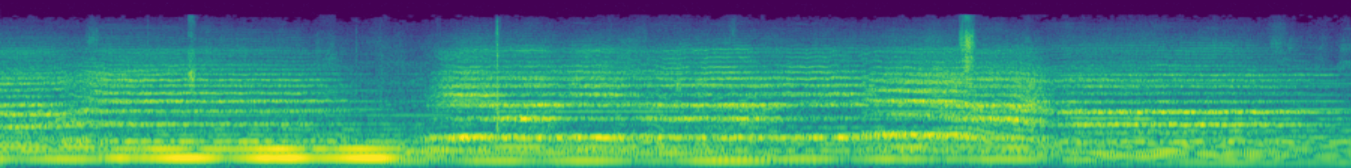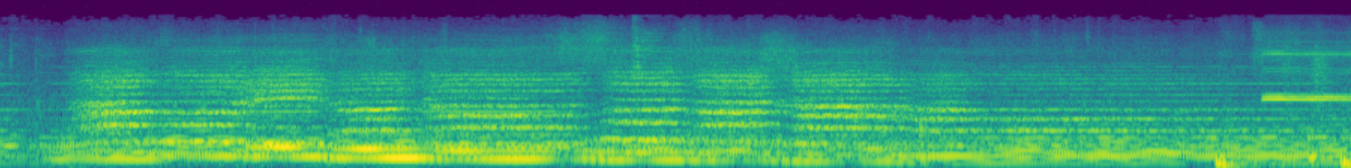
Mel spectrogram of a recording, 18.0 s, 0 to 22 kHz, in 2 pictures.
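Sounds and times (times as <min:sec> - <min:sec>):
choir singing a hymn: 0:00.0 - 0:18.0.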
